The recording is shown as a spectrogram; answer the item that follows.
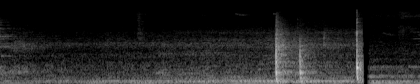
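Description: A few sharp metallic knocks from a stainless-steel mixer-grinder jar and its lid being handled, three in all near the end, over a low steady hum.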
